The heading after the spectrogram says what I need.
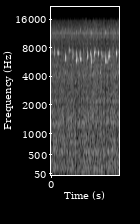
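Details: Chevy Venture van at idle: high chirping squeak pulsing about eight times a second; owner judges it the idler pulley directly below the air pump pulley; dry idler pulley bearing squeal.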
